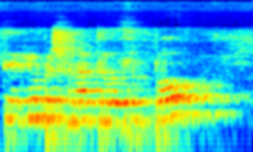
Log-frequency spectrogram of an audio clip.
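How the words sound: The voice rises at the end.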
